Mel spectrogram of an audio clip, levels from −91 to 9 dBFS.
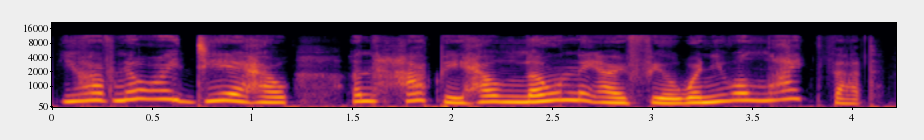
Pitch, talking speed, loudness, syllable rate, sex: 295 Hz, 215 wpm, -16 LUFS, 5.8 syllables/s, female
